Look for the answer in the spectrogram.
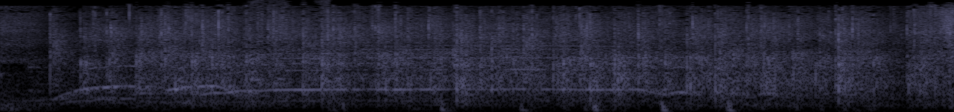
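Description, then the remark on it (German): A crowd at an ICF church gathering in the Rhine Valley, Austria, applauds a pastor from ICF St. Gallen steadily, dense clapping at a fairly loud, sustained level, with a faint whistle-like tone rising briefly near the start. “und du hast uns dann so über die Grenze, über den Jordan geschickt, gell, zum hier ICF gründen und also er ist schuld, dass wir hier sind, ein Applaus.”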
